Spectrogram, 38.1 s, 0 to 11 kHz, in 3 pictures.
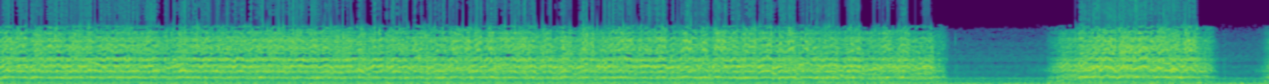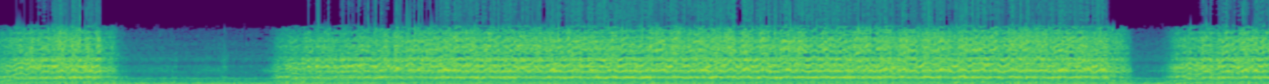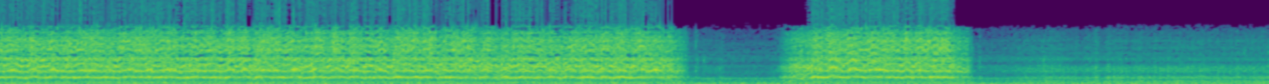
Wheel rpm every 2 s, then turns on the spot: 220, 220, 200, 200, 170, 120, 140, 40, 190, 220, 230, 230, 160, 230, 230, 220, 100, 180, 20.
14-16 32-34 36-38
